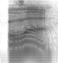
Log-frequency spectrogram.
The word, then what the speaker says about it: ذ: Za, za, za, za, za, za, zi, zu, al, al. Jadi fokus huruf dzal itu bukan harus menjulurkan ujung lidah keluar mulut. Fokus utamanya bukan harus melet.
